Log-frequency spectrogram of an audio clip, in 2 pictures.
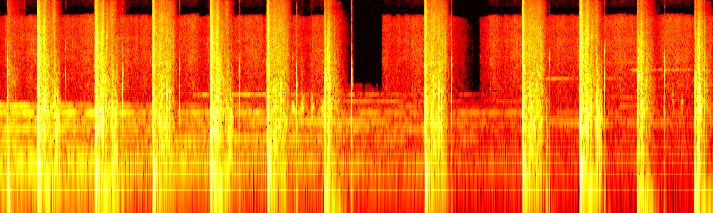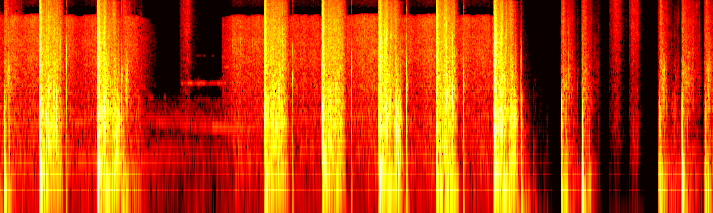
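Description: Dirt and gravel crunch in repeated bursts as blocks are dug in a video game.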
